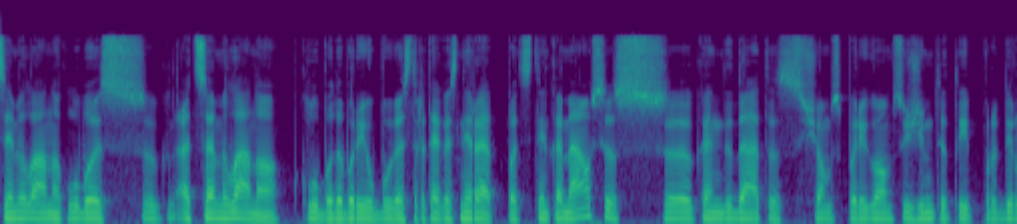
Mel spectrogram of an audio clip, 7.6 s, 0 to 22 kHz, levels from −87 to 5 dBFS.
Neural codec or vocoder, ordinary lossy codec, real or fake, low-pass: none; MP3, 96 kbps; real; 10.8 kHz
